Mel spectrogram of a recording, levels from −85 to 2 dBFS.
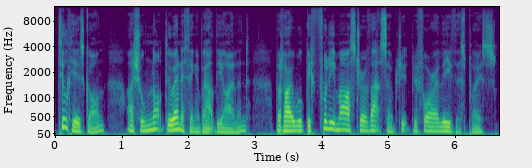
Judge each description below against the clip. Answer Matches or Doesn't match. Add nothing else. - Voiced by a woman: Doesn't match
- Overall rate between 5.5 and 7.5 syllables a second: Matches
